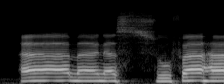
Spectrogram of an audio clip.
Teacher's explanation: بڑی مد ہے، اس کو خوب کھینچ کر پڑھیے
